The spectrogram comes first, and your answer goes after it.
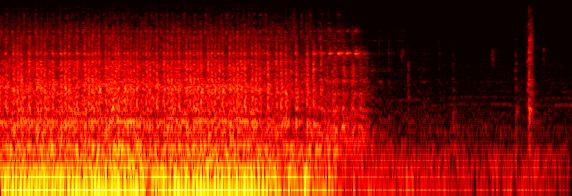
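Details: Diesel dump truck that ran fine in a recent cold start, after priming the fuel system: clatters roughly a few seconds then fades and stops on its own; owner suspects a bad lift pump, not confirmed.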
